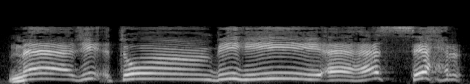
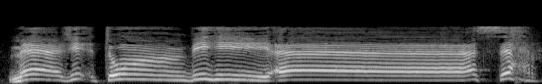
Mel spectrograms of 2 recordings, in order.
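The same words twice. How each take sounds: First: The second hamza is softened, not fully lengthened. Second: The hamza becomes a long, drawn-out vowel. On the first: "وجه التسهيل مرة أخرى" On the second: "أبو عمرو يقرأ بالمد الطويل"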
